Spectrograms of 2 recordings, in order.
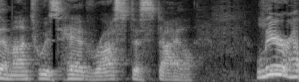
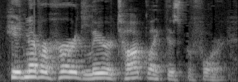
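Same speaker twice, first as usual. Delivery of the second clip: ordinary delivery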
